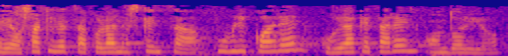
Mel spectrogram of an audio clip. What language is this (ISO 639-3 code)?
eus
